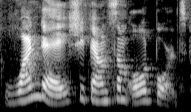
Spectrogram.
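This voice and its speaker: A woman in her thirties reading a picture book aloud to children like a teacher, in an expressive way. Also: a little high, slow, low-quality recording. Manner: expressive, addressing young children. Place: small room at home, indoors.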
